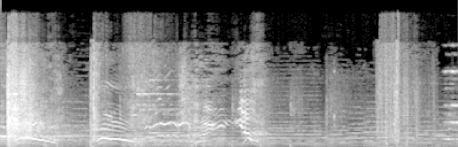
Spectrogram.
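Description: A horse enemy in Bloodstained: Ritual of the Night gives several loud, shrill whinnies mixed with sharp impact and crash effects inside a forbidden underground waterway.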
